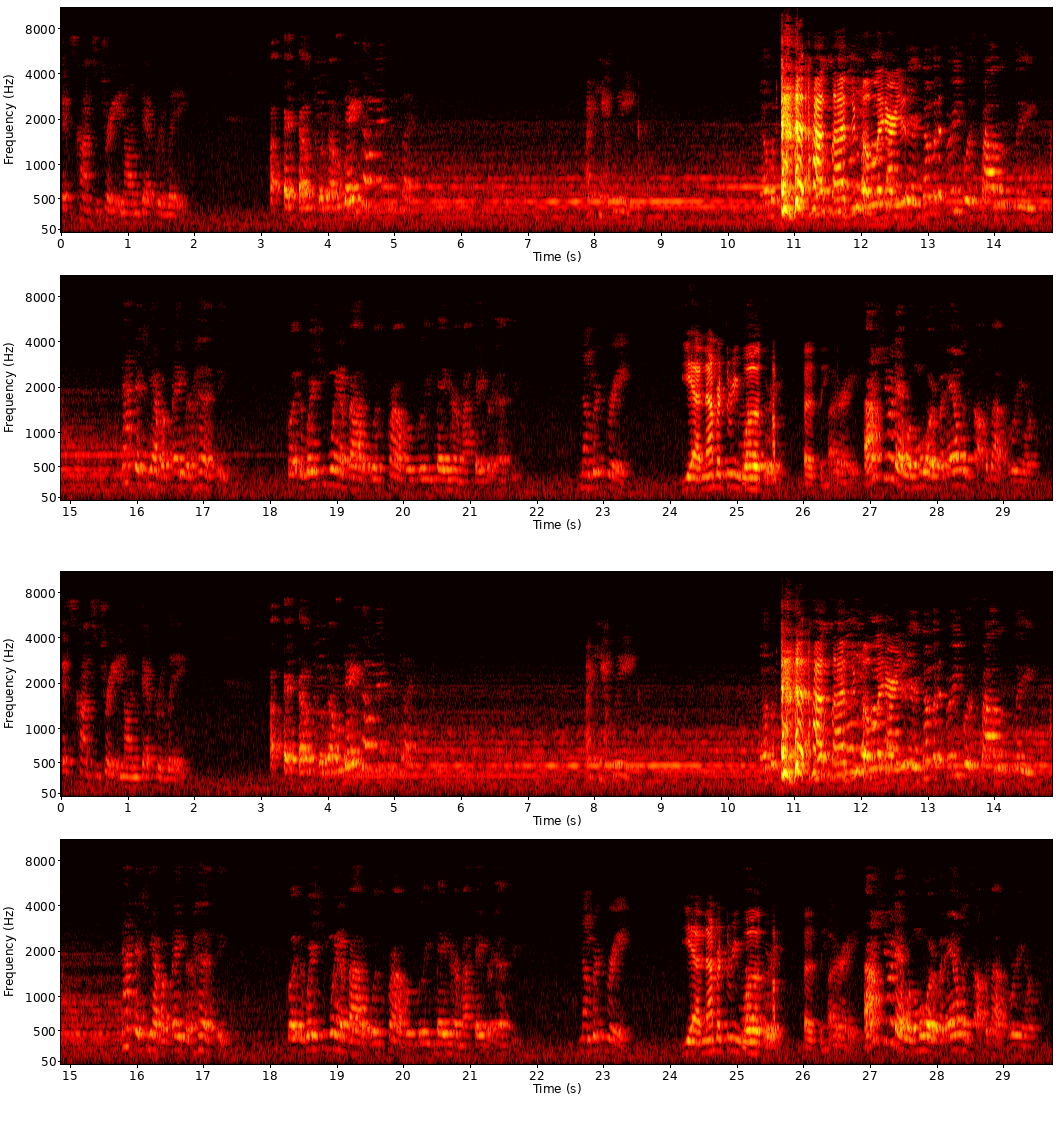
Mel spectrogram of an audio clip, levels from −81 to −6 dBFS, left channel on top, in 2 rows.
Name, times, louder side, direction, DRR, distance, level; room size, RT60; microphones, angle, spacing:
voice 1, 0.0-1.9 7.9-8.6 22.6-23.4 25.2-25.6 26.4-26.8, right 1 dB, 75° right, 4.5 m, -48 dB
voice 2, 3.1-5.3 10.4-14.6 15.7-17.3 18.2-21.5 25.1-25.6 26.9-29.5, equal, 35° right, 5.3 m, -40 dB
sound 1, 3.5-18.2, equal, 50° right, 6.4 m, -50 dB
voice 3, 10.8-12.7 24.2-25.3 26.0-26.4, left 4 dB, 35° left, 1.1 m, -27 dB
15.5 x 10.5 x 4.5 m
head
